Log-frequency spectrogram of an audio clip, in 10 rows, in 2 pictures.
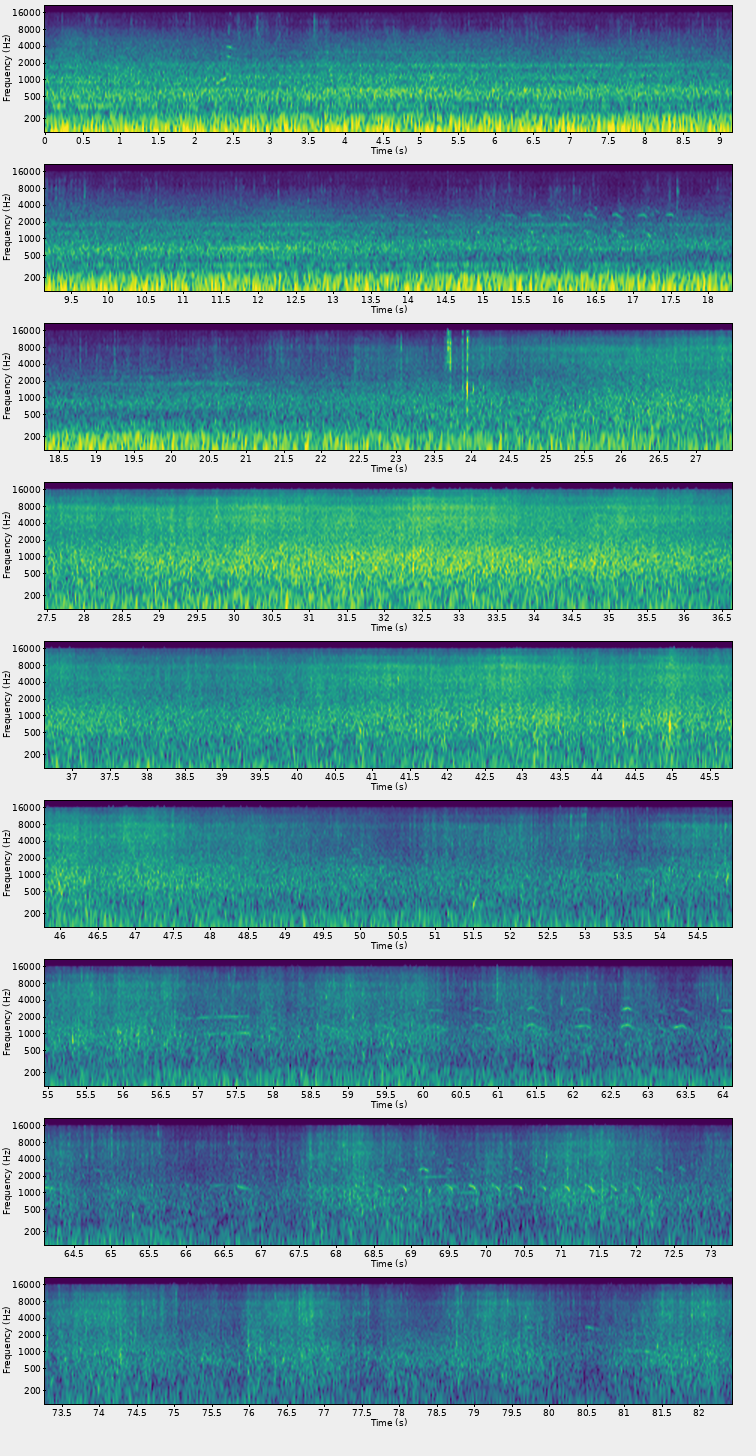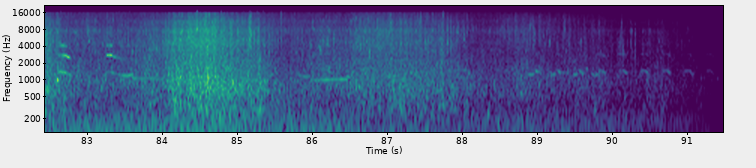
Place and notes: Dunkerque Port Est tugs - DK Port Est tugs
Dunkerque, Port Est, two tugs passing towards the sealock. Zoom H2.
